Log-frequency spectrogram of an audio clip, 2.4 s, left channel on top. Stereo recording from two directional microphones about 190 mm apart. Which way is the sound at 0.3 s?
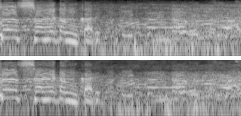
20° left (ahead or behind).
